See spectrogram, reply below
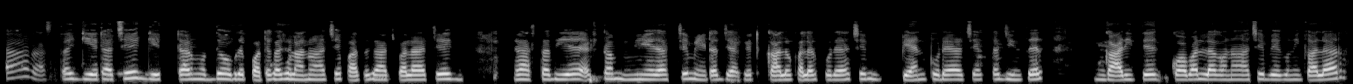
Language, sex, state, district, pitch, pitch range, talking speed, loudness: Bengali, female, West Bengal, Dakshin Dinajpur, 230 Hz, 220-240 Hz, 175 wpm, -15 LUFS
